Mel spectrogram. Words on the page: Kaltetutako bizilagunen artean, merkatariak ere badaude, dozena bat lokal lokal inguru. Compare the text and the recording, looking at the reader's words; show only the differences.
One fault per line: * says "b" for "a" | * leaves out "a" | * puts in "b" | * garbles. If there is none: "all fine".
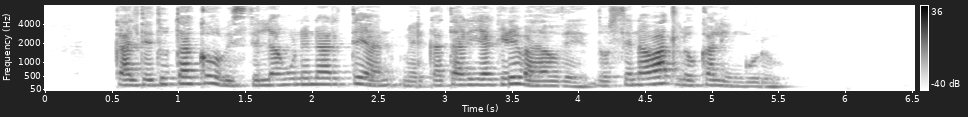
* leaves out "lokal"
